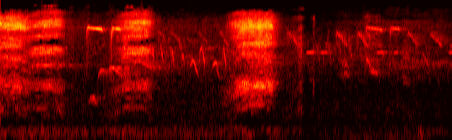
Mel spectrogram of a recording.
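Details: Crow giving three harsh, raspy caws, each about half a second long, with a brief pause between them, followed by faint chirps of smaller birds in the background.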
